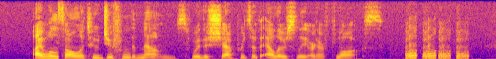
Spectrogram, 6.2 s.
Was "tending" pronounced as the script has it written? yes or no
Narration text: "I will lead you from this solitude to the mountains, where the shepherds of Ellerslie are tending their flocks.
no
